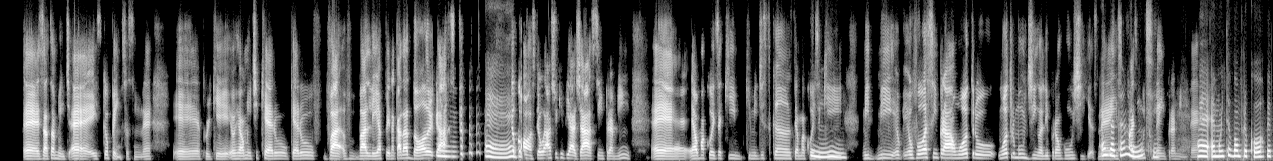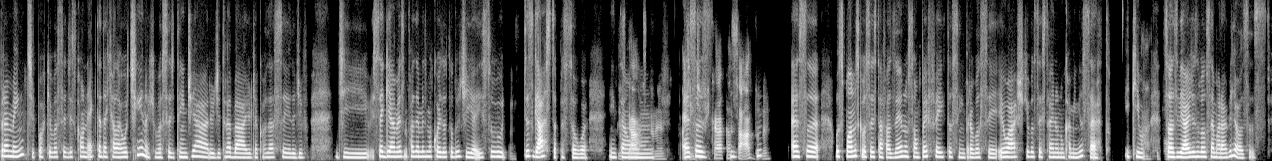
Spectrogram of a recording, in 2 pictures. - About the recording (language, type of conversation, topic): Portuguese, advice, Como posso equilibrar descanso e passeios nas minhas férias sem me sentir culpado?
- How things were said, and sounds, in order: laugh; tapping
